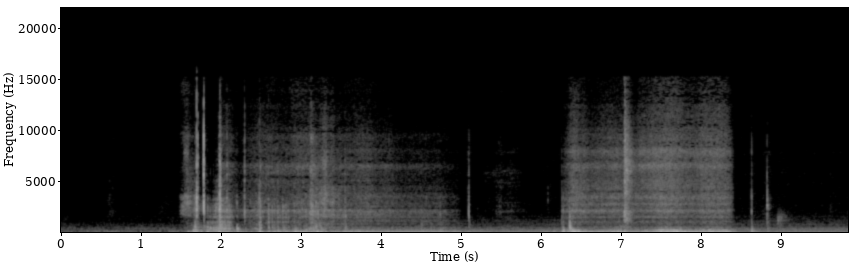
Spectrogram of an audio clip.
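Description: Power wheelchair's electric drive motors running in two stretches of driving, the first about three seconds long and the second about two, with sharp clicks as each begins.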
